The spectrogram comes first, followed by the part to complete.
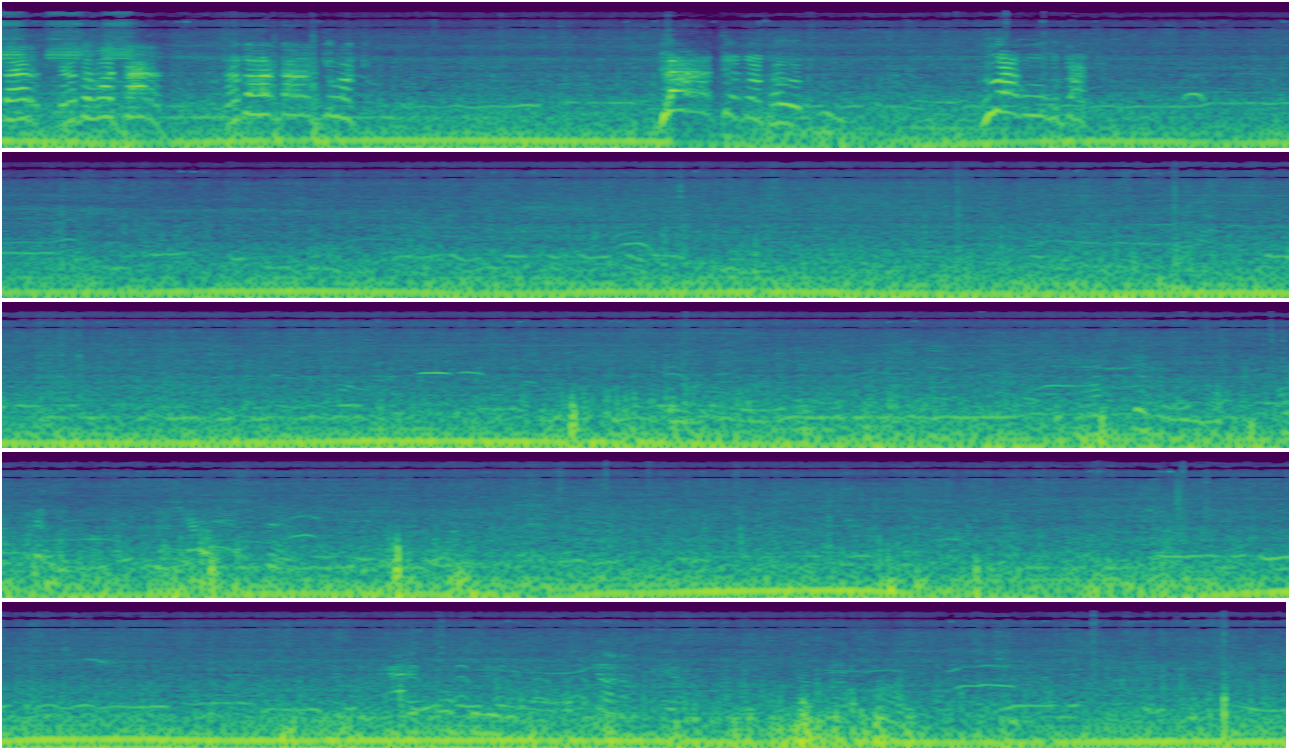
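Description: Vehicle engine running steadily while driving at speed, its note dipping and climbing again about two-thirds of the way through. Voices call out now and then over it.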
